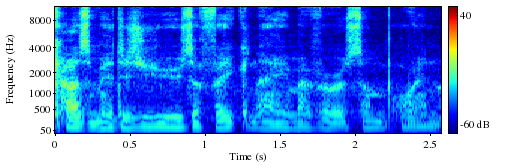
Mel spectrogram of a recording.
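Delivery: very quiet, half-whispered aside. Asking another player whether they ever used a fake name: half-whispering. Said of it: "I'm gonna whisper".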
